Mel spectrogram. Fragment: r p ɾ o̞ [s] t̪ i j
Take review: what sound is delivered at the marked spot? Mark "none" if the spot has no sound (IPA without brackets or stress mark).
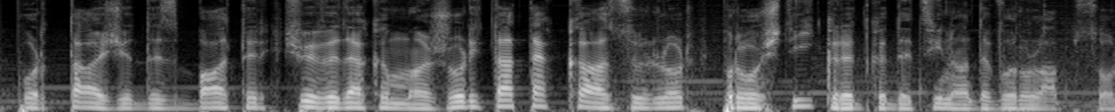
ʃ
